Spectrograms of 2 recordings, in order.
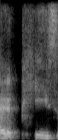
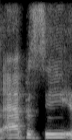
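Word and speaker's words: Appice: got was it Carmine I think he goes by a piece and his brother goes aacy it's they have two pronunciations but Vanilla Fudge Rod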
